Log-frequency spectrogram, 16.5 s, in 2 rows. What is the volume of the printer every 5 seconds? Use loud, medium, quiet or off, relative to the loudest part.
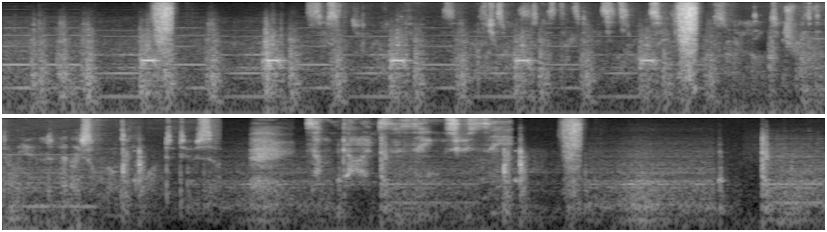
loud, medium, medium, medium.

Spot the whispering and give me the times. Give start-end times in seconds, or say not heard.
3.0-13.3.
